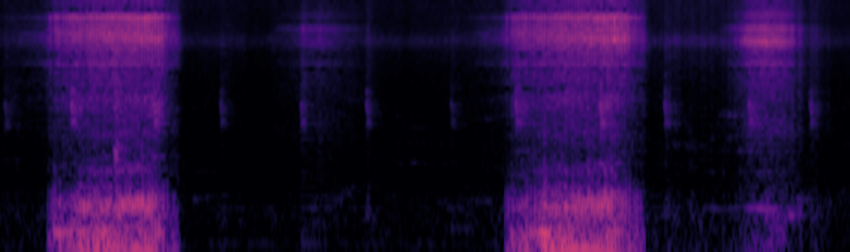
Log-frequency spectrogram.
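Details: French Bulldog asleep in its dog bed, giving deep, low, rumbling snores about one and a half seconds long, spaced roughly four seconds apart, with a fainter breath trailing after.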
